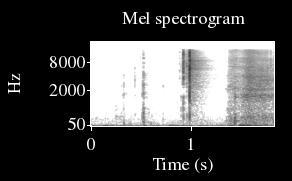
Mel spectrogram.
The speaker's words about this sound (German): Mit der Schere hier.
